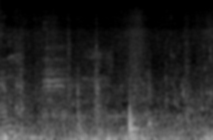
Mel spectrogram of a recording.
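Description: Low, steady rumble of a fishing boat on choppy lake water, with one short knock a little past midway.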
